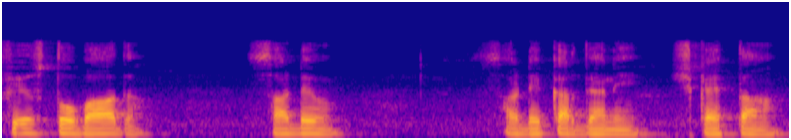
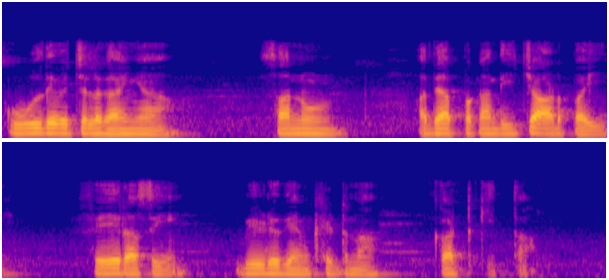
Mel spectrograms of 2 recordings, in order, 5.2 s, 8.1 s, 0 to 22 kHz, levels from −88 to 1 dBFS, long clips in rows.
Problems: none marked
